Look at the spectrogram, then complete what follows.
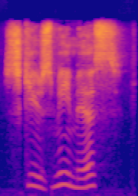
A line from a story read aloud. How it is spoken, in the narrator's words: he said uneasily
